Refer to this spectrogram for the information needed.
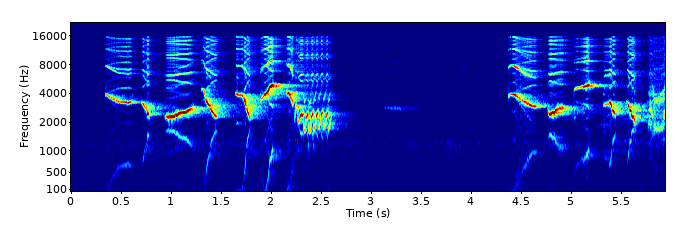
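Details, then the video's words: Asian pied starling gives two bursts of quick, slurred whistles and squeaky chatter, notes sliding up and down, separated by a few seconds of quiet; a bird learning its sounds. "Jalak Suren Belajar Bunyi"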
